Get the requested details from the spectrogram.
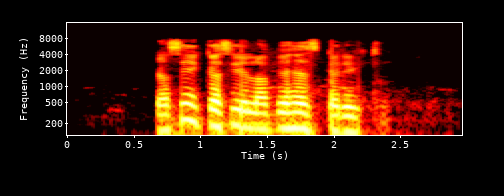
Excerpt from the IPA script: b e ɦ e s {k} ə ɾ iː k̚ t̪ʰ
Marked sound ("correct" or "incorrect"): correct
